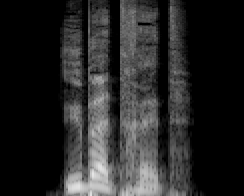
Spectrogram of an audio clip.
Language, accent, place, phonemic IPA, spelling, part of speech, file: German, Germany, Berlin, /ˈyːbɐˌtʁɪt/, Übertritt, noun, De-Übertritt.ogg
- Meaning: 1. transfer; crossing (over border etc.) 2. conversion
